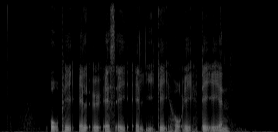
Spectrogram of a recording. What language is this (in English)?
Danish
